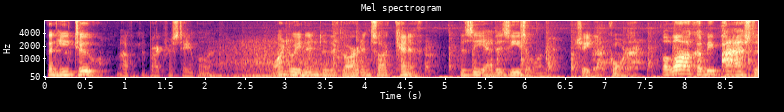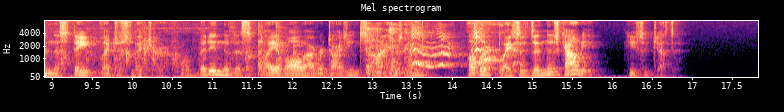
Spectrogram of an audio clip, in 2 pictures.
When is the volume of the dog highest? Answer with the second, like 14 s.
14 s.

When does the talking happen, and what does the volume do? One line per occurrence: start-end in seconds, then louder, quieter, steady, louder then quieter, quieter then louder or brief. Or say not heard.
0.0-2.2 brief
2.8-16.7 steady.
